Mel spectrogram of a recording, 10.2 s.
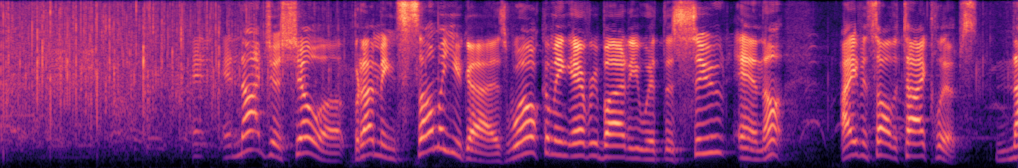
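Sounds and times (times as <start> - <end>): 
audience applause outdoors: 0.0 - 3.8
speech: 1.9 - 10.1.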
